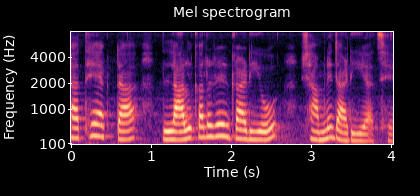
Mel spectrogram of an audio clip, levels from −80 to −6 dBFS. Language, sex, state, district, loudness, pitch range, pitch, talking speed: Bengali, female, West Bengal, North 24 Parganas, -16 LUFS, 210-260 Hz, 230 Hz, 135 wpm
